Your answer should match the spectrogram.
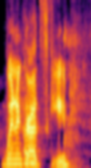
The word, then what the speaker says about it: Winogradsky: Is it Winogradsky? – Winogradsky.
